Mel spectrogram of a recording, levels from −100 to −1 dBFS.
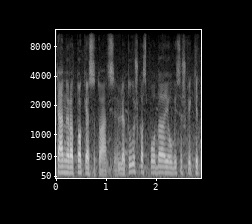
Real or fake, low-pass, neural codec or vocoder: real; 10.8 kHz; none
